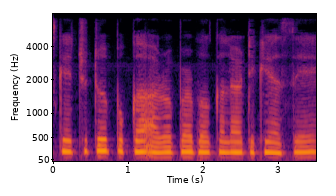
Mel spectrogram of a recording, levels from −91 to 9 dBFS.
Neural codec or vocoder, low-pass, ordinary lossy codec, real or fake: none; 7.2 kHz; AAC, 32 kbps; real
